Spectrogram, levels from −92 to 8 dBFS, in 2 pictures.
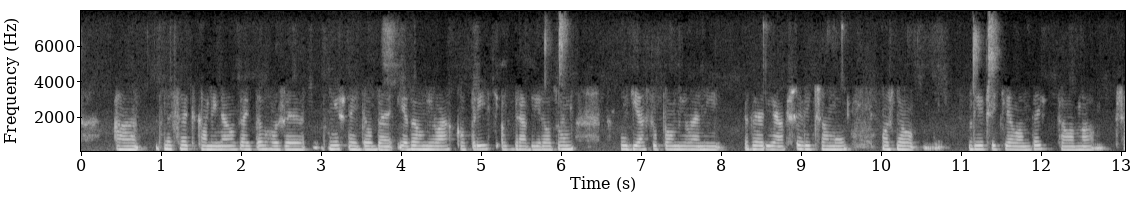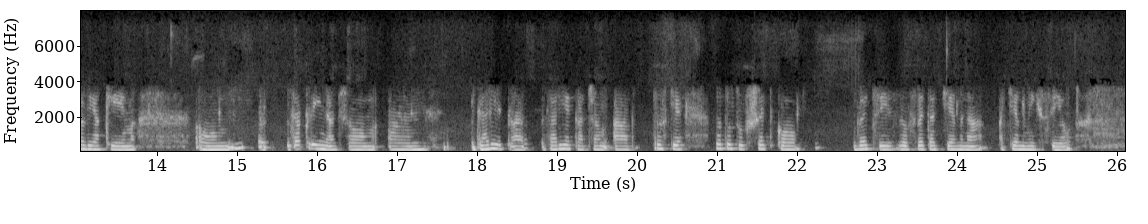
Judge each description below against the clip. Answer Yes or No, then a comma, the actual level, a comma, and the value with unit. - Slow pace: Yes, slow, 95 wpm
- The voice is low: No, high, 200 Hz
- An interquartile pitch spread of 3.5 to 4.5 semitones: No, narrow, 2.4 semitones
